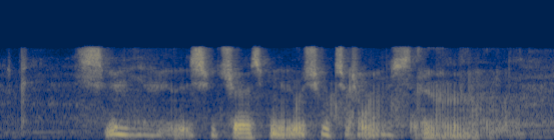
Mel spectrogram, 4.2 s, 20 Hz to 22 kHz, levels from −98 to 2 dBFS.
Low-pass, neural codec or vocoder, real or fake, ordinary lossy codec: 5.4 kHz; autoencoder, 22.05 kHz, a latent of 192 numbers a frame, VITS, trained on one speaker; fake; Opus, 64 kbps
